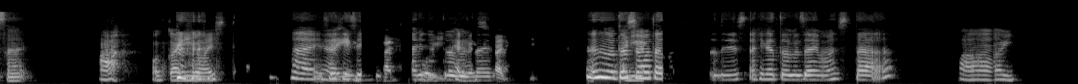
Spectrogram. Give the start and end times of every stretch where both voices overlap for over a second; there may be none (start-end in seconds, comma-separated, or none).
3.2-5.0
